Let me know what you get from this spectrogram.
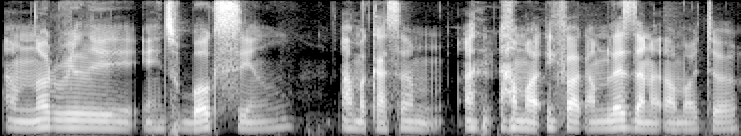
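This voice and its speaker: A man's voice: fairly low pitch, little pitch movement, normal speed, slight background noise. A man, chatting casually about sport as a guest in an interview. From Cameroon.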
